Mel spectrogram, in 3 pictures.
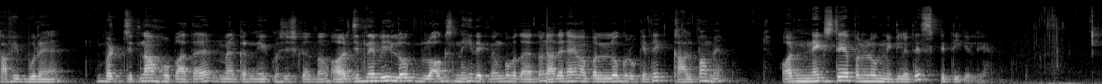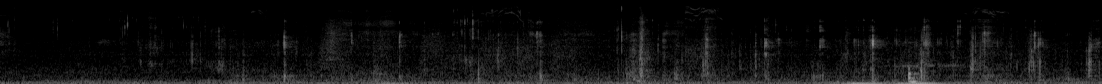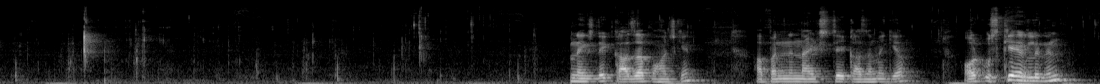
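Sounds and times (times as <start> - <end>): close-miked chewing: 10.2 - 27.6, 32.8 - 33.0.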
